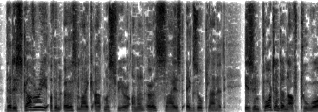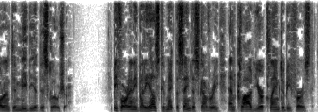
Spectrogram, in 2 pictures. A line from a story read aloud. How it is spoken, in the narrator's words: Ciri said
